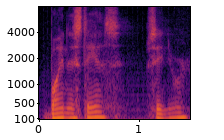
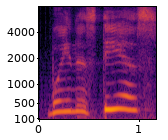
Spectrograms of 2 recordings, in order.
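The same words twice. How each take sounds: First: Said in the usual way. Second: Very high, drawn-out falsetto; slow greeting way up in falsetto; odd squeaky greeting voice. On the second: Retold or imitated. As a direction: imitate a friend's involuntary high-pitched greeting. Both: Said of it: "Why do I do that with my voice".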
